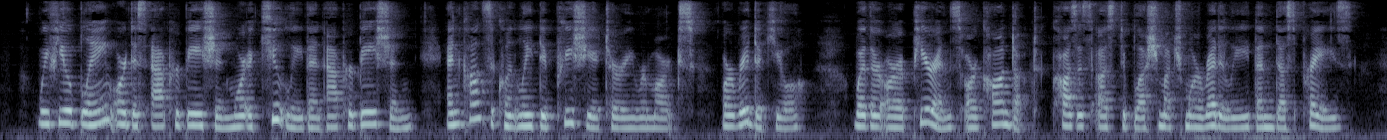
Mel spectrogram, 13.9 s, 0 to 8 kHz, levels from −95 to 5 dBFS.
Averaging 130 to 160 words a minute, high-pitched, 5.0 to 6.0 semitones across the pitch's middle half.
No: slow, 135 wpm; high, 195 Hz; average, 3.6 semitones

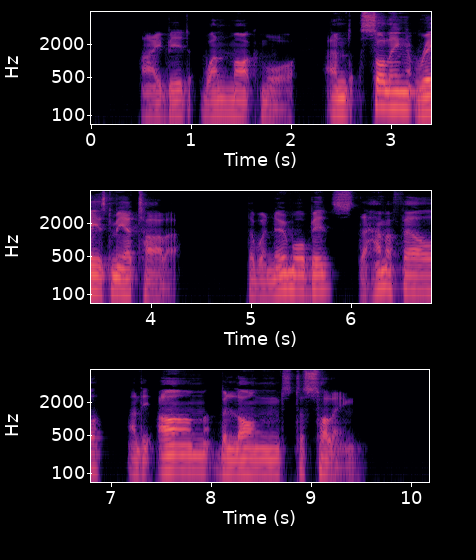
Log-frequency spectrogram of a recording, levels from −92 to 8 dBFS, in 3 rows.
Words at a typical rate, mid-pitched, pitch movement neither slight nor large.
No: average, 145 wpm; low, 105 Hz; average, 3.3 semitones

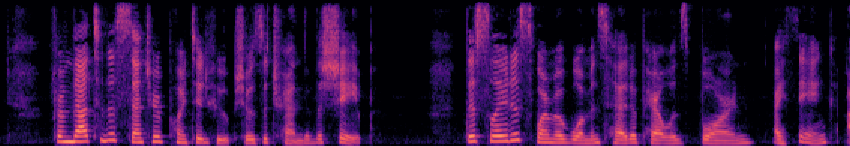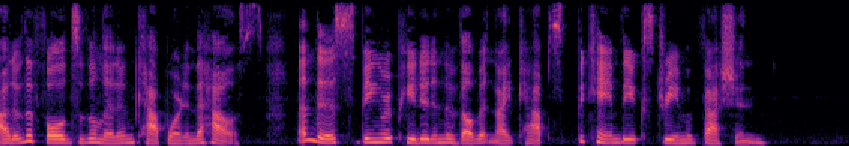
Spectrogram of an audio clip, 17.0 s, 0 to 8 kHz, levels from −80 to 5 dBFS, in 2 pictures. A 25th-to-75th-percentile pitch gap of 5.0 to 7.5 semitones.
No: average, 3.4 semitones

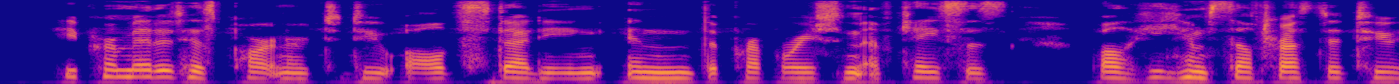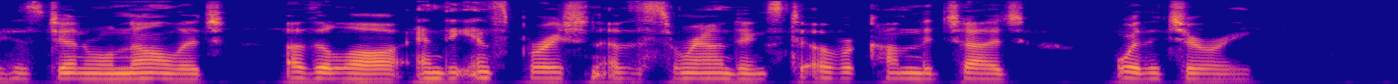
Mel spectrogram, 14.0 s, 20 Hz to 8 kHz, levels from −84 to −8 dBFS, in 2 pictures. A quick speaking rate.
No: average, 170 wpm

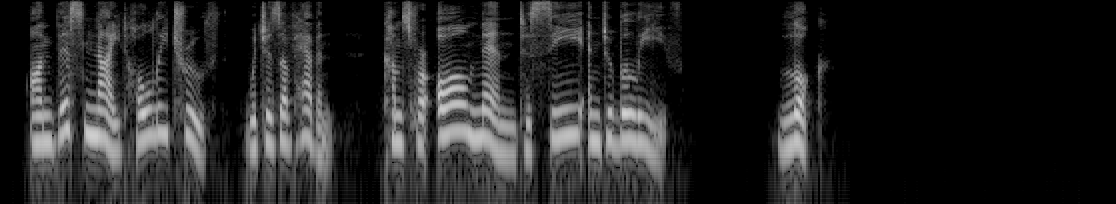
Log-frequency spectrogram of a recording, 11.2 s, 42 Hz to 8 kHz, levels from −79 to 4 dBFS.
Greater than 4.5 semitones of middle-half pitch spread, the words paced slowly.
No: average, 3.7 semitones; slow, 100 wpm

